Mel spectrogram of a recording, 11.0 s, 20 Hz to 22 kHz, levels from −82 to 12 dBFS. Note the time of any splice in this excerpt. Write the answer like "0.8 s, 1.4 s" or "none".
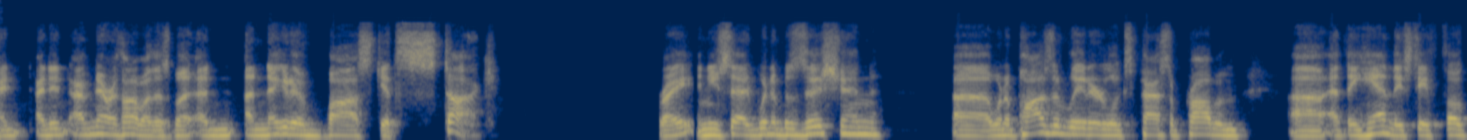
5.2 s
